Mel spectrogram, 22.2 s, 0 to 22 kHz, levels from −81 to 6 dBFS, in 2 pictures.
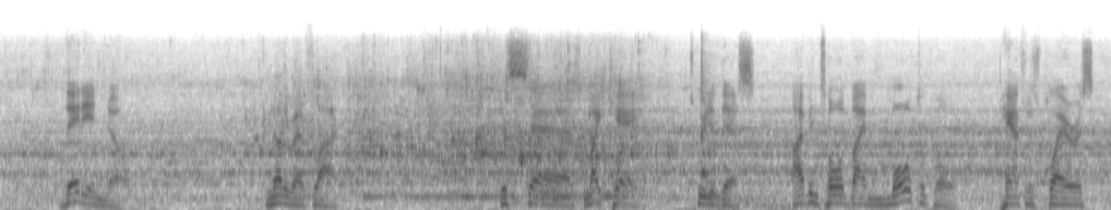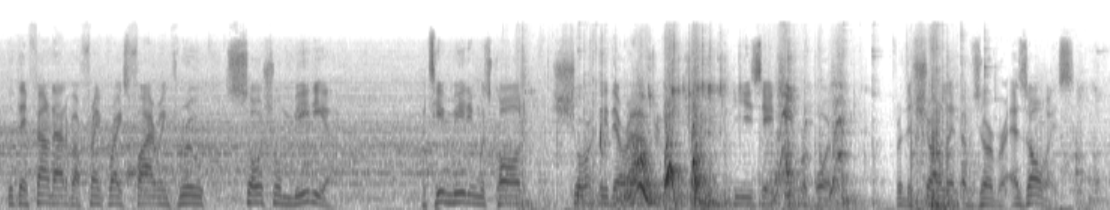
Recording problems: household noises; very loud; throughout; as loud as the speech

